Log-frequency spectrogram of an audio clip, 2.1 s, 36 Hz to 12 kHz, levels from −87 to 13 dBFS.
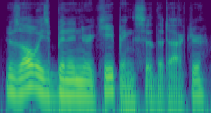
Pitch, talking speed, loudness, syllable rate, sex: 95 Hz, 285 wpm, -18 LUFS, 6.6 syllables/s, male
